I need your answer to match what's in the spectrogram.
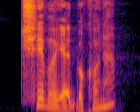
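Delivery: ordinary delivery, nothing marked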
